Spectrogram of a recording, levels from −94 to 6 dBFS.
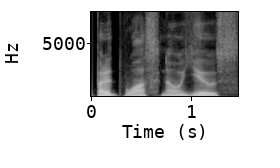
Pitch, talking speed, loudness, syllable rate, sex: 130 Hz, 205 wpm, -20 LUFS, 4.5 syllables/s, male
